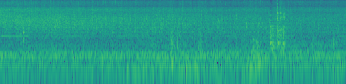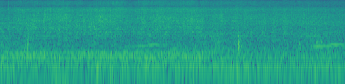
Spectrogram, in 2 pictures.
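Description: Crumbled tofu sizzling steadily in hot oil in a frying pan as it is stirred with a wooden spatula, with one brief knock about four seconds in.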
